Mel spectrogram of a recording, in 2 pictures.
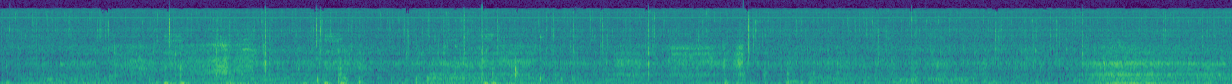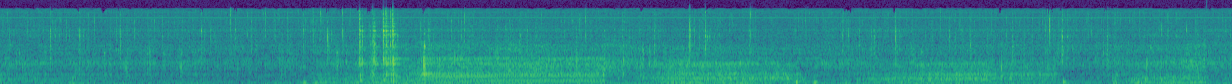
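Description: Scuba diver's breathing heard underwater: exhaled bubbles from the regulator rumbling in bursts every few seconds, one longer burst about twenty seconds in carrying a buzzing tone, with scattered sharp clicks in between.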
